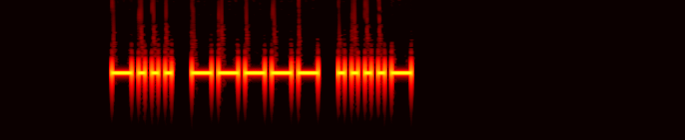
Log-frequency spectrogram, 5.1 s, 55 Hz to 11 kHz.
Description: Morse code, heard as a keyed tone, about 25 wpm, 700 Hz. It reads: B04
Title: Speed-Racing - Three Letter-Number Combinations - 20wpm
